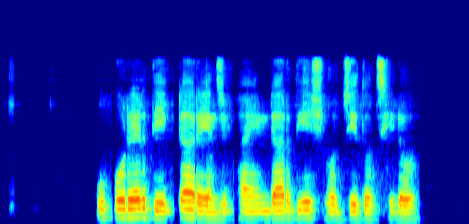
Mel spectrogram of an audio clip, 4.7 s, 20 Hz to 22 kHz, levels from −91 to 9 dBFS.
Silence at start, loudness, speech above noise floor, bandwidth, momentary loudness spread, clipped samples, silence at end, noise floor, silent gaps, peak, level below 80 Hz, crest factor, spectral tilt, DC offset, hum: 0.95 s; -20 LUFS; 59 dB; 7.8 kHz; 11 LU; under 0.1%; 0.55 s; -78 dBFS; none; -4 dBFS; -74 dBFS; 16 dB; -5 dB/octave; under 0.1%; none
